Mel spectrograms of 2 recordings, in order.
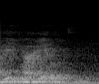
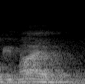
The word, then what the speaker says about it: Rivail: Aí está a pronúncia, muita gente fala Rivail ou Rivail, mas na verdade, se a gente quiser falar o certo no francês, a gente sempre aprendia que no francês tem que fazer o biquinho, né?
